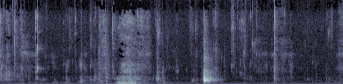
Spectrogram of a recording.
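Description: A person chewing a mouthful of omelette, with soft mouth sounds and small clicks of a fork against a plastic takeout container. A brief low hum comes about two and a half seconds in, and a sharp knock of the fork in the container, the loudest sound, just after four seconds.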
